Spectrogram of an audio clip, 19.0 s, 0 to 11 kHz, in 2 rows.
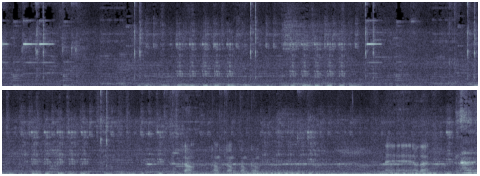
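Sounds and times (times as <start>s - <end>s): slot machine electronic music: 0.0s - 19.0s.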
